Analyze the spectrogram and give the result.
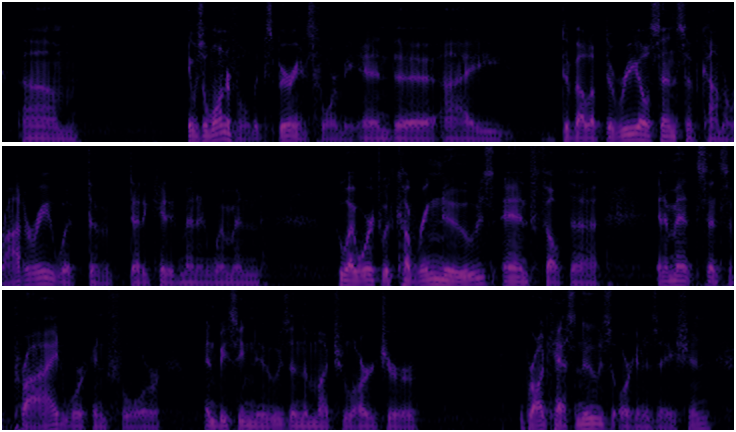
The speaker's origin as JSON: {"language": "English", "town": "Dayton", "region": "Ohio", "country": "United States", "tie": "born or raised there", "also_born_or_lived": "Chicago", "moved": "as an adult", "said": "a news cameraman for a small station in my hometown of Dayton, Ohio"}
